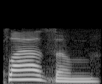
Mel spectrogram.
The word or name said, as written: plasm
